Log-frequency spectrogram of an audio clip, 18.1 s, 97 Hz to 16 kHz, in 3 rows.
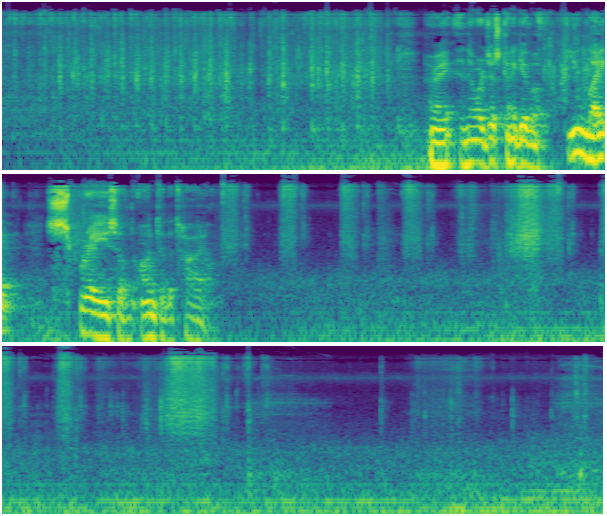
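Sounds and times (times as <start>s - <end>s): spray bottle hissing: 8.2s - 14.6s.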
